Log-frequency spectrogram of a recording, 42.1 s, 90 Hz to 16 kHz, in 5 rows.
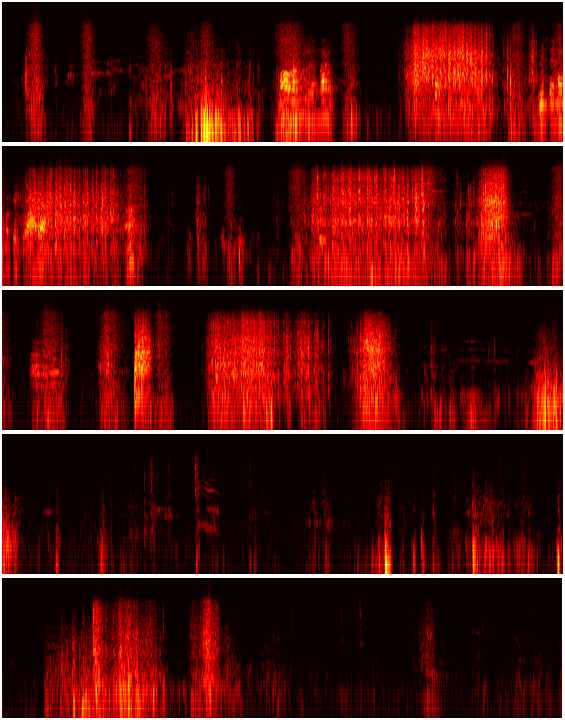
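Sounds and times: kibble rattling into plastic trays: 0:06.0 - 0:10.6, 0:12.5 - 0:16.1, 0:19.8 - 0:22.8
cats crunching kibble: 0:06.0 - 0:11.6, 0:12.5 - 0:16.0, 0:19.8 - 0:22.8, 0:40.8 - 0:42.0
plastic bag crinkling: 0:06.0 - 0:11.6, 0:12.5 - 0:16.1, 0:19.8 - 0:22.8.

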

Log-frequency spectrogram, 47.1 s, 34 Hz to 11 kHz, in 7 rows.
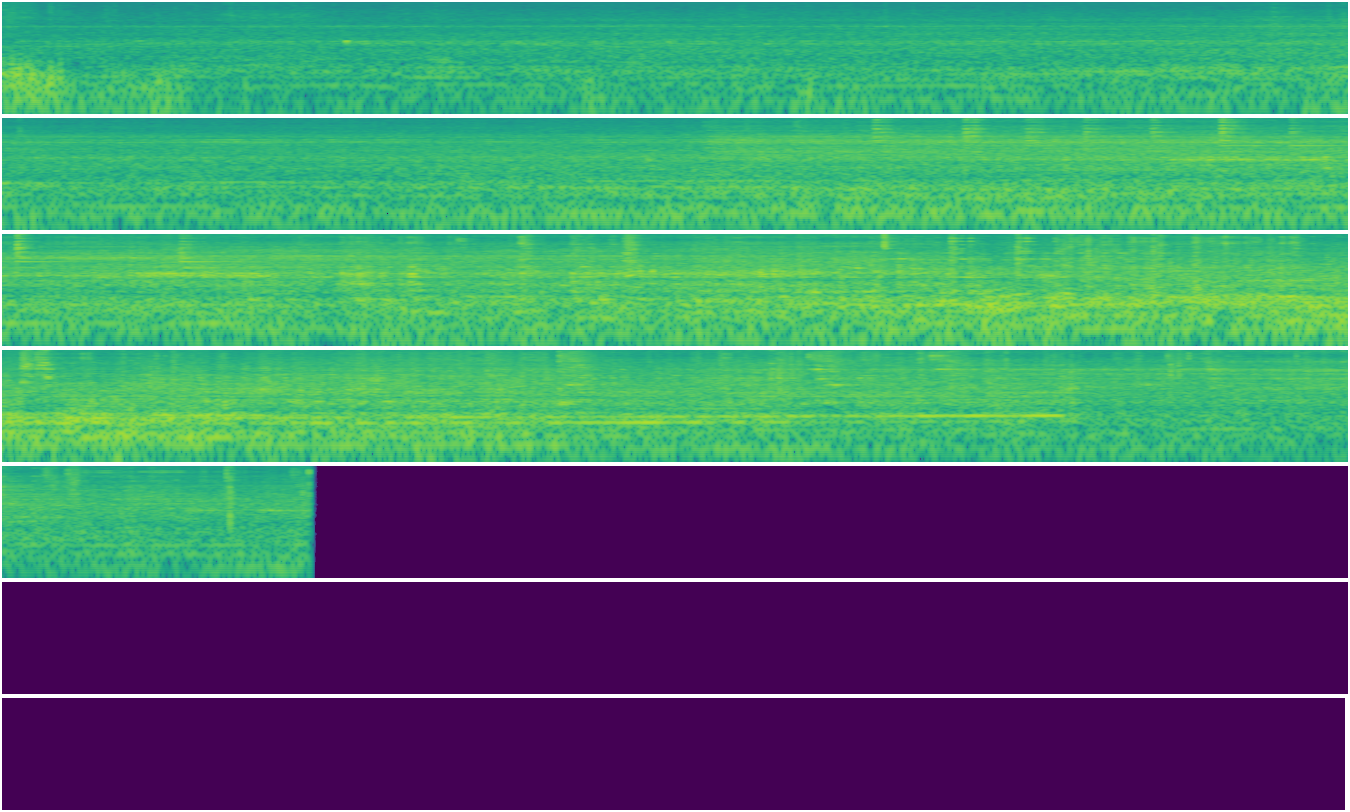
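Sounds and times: electric train humming: 0:00.1 - 0:28.5
wheels clicking over rails: 0:09.6 - 0:28.5.

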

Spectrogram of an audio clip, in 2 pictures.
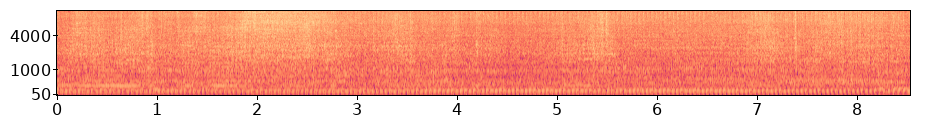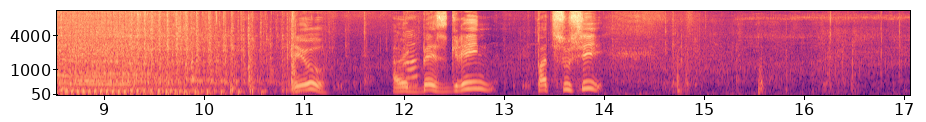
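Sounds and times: riding lawn mower engine running: 0:00.0 - 0:11.0.

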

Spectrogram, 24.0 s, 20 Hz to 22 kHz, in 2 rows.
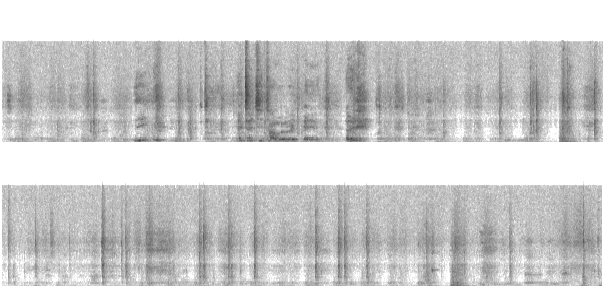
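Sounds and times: bed knocking with bounces: 0:00.0 - 0:06.8, 0:07.5 - 0:21.6, 0:23.5 - 0:24.0
heavy thump of landing: 0:10.5 - 0:12.0, 0:20.4 - 0:21.8.

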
